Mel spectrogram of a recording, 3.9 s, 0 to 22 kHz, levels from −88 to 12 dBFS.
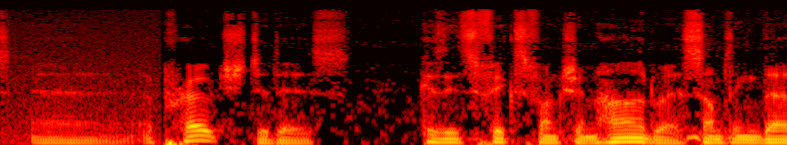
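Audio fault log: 0.8–3.94 s, overdone noise removal: a noise reduction stage set far too aggressively begins pulling individual frequency bands down, or switching them off, whenever their level sits close to its noise estimate. The room noise, about 23 dB below the speech, is treated as the target, so the background drops and breaks up into twinkling specks, while the softer parts of the speech spectrum are removed along with it.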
